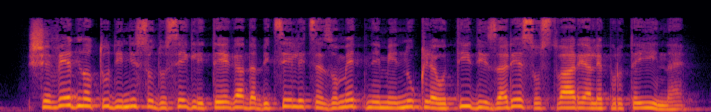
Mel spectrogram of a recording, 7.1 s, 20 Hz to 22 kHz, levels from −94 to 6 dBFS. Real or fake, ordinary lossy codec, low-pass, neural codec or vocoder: fake; MP3, 48 kbps; 19.8 kHz; autoencoder, 48 kHz, 32 numbers a frame, DAC-VAE, trained on Japanese speech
